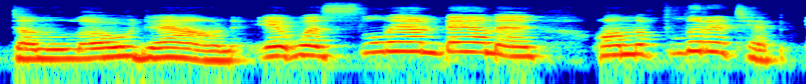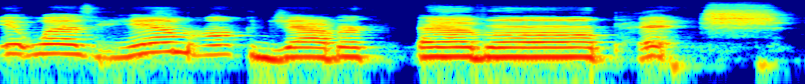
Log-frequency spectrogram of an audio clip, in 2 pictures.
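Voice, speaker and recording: A woman's voice: sits high, darkish tone. A woman voicing a streetwise, jazz-loving alley cat who narrates a picture book in rhythmic, playful slang. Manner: slangy, jive-talking, rhythmic, playful emphasis.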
